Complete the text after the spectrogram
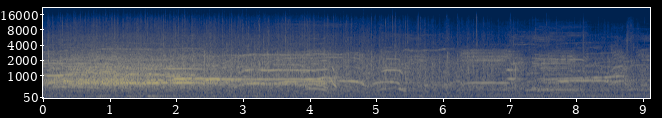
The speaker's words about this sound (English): How about a big hand for Space Dog?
